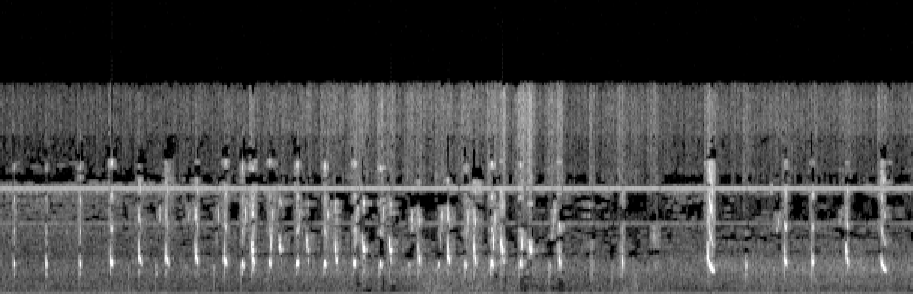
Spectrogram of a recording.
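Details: Osprey at Loch Garten, Scotland, a male defending mate and nest: a rapid series of short, high chirps, dozens in quick succession, thinning out, then a few louder downslurred chirps near the end; faint steady hum behind.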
